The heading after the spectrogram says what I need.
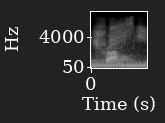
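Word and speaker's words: treenail: these wooden fasters that called troubles but it's spelled tree now because it made of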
